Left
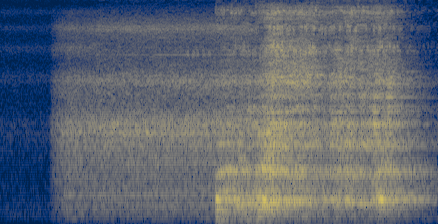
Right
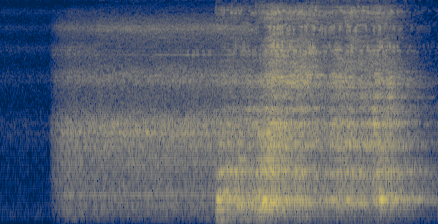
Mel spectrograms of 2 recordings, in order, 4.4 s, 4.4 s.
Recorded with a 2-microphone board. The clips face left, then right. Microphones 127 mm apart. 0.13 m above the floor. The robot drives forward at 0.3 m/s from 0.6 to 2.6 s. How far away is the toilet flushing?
About 1.6 m.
